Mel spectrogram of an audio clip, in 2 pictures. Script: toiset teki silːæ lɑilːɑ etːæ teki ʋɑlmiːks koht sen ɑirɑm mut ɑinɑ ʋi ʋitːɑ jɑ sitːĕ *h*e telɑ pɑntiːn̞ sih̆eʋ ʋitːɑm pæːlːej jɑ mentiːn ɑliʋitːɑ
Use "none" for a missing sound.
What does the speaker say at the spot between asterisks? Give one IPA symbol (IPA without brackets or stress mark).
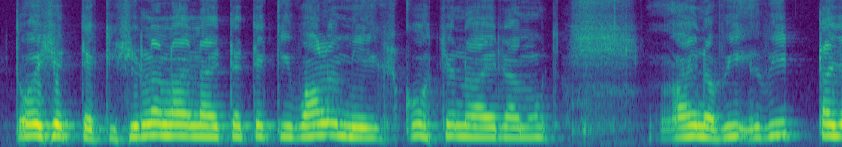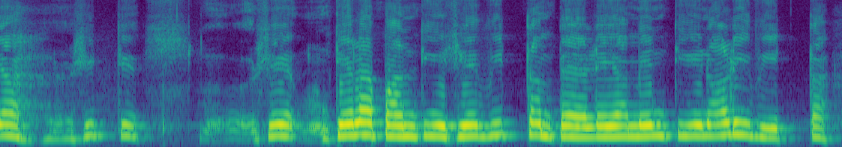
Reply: s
